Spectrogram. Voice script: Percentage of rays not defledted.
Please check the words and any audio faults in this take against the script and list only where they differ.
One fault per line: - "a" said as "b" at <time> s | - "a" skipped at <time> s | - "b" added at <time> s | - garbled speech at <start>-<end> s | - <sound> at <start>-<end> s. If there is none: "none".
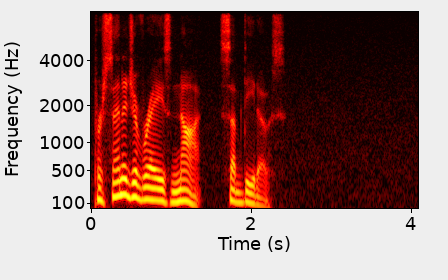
- "defledted" said as "subditos" at 1.6 s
